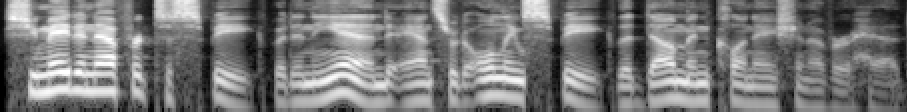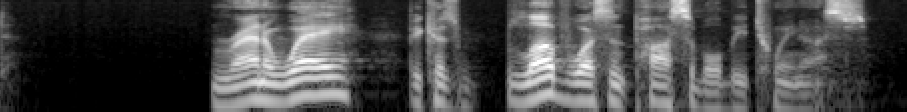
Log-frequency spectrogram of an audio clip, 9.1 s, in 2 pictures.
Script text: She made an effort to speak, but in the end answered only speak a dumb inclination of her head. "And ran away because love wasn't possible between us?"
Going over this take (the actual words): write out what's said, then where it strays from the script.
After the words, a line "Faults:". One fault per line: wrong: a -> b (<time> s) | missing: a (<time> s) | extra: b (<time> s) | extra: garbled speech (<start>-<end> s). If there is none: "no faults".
She made an effort to speak, but in the end answered only speak a dumb inclination of her head. "And ran away because love wasn't possible between us?"
Faults:
no faults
